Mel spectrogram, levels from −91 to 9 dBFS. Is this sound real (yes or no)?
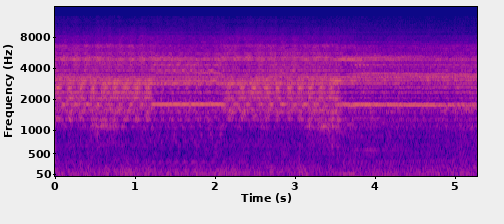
no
